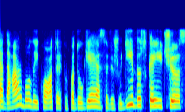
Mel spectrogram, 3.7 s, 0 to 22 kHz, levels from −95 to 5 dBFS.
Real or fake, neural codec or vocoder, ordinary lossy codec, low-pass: real; none; AAC, 48 kbps; 7.2 kHz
